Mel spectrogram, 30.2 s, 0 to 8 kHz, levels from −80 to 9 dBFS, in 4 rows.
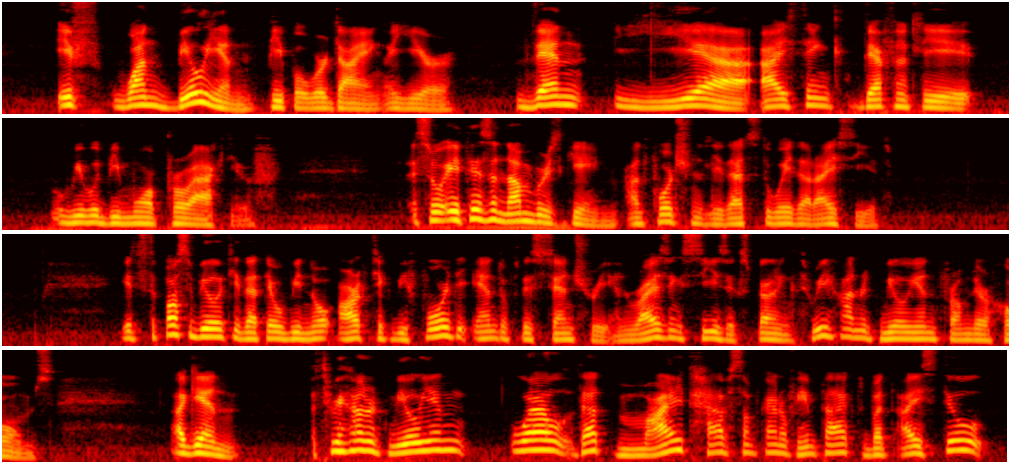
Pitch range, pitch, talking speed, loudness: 100-160 Hz, 125 Hz, 140 wpm, -22 LUFS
